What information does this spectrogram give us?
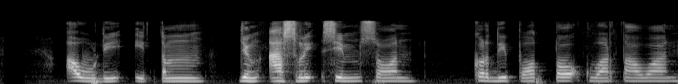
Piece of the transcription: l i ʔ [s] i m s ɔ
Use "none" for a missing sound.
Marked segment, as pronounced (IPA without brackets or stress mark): s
